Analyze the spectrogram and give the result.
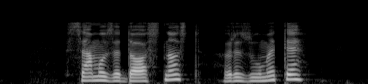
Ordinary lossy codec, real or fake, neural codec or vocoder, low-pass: none; real; none; 7.2 kHz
